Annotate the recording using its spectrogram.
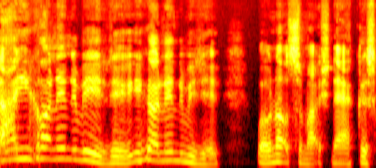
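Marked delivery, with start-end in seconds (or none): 0.0-2.2 high-pitched screaming, said twice over. Retelling how colleagues hurry the speaker at the Ham Fest: imitating someone screaming. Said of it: "they're screaming at me".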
